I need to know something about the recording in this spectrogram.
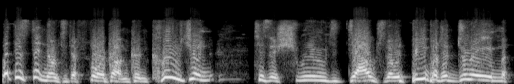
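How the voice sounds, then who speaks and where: A man playing a jealous, tormented general in a Shakespearean radio drama, husky and declamatory, swinging between hushed brooding and outcry. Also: high-pitched, sing-song, normal speed, dry recording, heavily acted. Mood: vengeful fury.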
